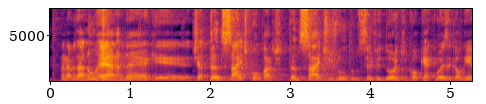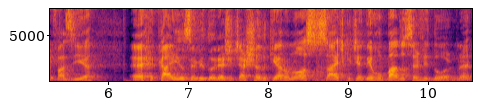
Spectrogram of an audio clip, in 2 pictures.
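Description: A fairly quick voice with ordinary pitch variation, audible room echo and noticeable background noise. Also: man, fairly high pitch for a man. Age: 40s. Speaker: company founder and CEO. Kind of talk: casual interview. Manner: hesitant, filler-heavy.

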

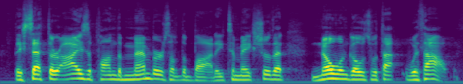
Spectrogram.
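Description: A plain, everyday voice from a man, fairly high in pitch, at a fairly quick pace with ordinary pitch variation, on a very clean recording with a silent background. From Michigan. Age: 30s. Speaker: pastor. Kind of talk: sermon. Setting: church.

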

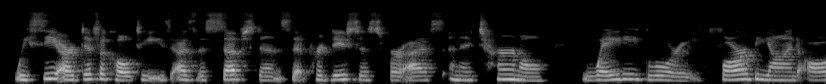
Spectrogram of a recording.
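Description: Somewhat breathy, a woman's fairly high voice keeps fairly even intonation. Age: 40s. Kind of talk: testimony.

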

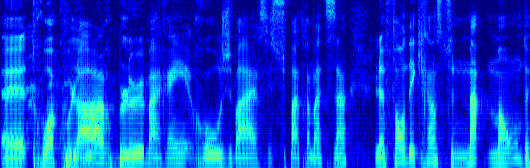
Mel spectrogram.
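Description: With a Quebec accent, a man speaks at a fairly slow pace in a fairly high pitch, his tone bright and sharp in a dry, close sound with no echo. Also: ordinary pitch variation. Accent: Quebec French, Saguenay. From Quebec, Saguenay (Chicoutimi). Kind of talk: casual chat. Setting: stage with audience.

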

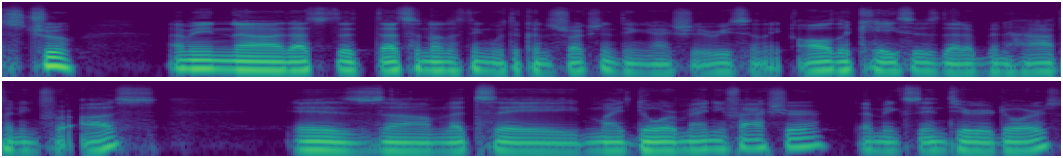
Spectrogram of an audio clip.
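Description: Very deep and low, a man's dark, mellow voice carries a Canadian accent at a fairly quick pace with fairly even intonation. The sound is dry and close with no echo, on a very clean recording with a silent background. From Ontario, Canada (raised; Iranian-born). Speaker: podcast co-host. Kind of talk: casual chat.

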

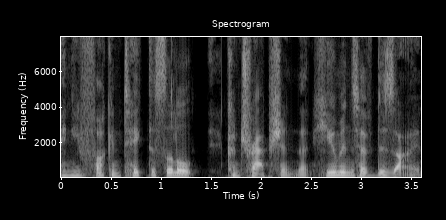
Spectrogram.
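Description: A man whispering, with a dry, close sound and no echo. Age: 20s. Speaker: podcast co-host. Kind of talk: casual chat. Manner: animated.

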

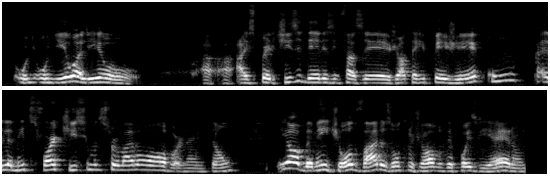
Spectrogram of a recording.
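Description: The tone is dark and mellow. Pitch varies in an ordinary way at a moderate pace. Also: man, high pitch for a man. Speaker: games reviewer. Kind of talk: casual chat.

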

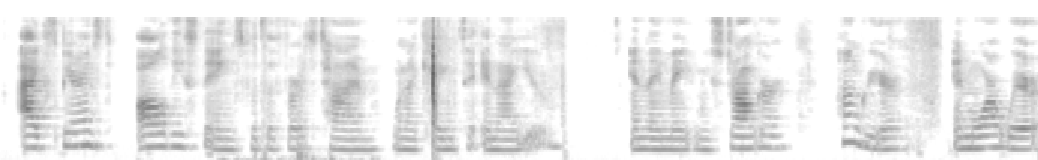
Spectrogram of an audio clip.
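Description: A woman's medium-pitched voice with an American accent, at a moderate pace and with ordinary pitch variation, an unremarkable speaking voice. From Chicago, US Midwest. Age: 20s. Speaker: university student. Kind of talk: reading aloud.

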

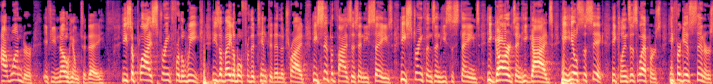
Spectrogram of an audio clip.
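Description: With music in the background, a man speaks at a moderate pace and high pitch, with hardly any pauses. His tone is animated and his intonation lively. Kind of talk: sermon. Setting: church. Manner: rhythmic, building cadence with repeated 'He's the...' lines, rising preacher's fervor; animated, rhetorical questions to congregation, urgent and exhorting.

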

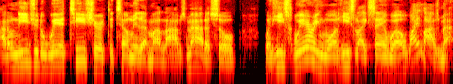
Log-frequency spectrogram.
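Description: A man speaks at a moderate pace with a fairly high pitch and lively intonation. His loudness stays very even over a quiet background. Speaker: podcast co-host. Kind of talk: casual chat. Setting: video call.

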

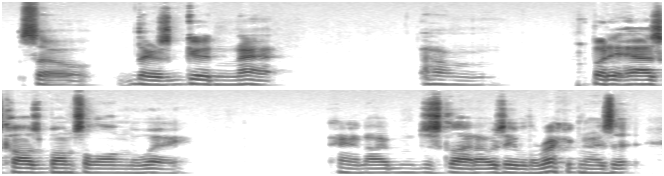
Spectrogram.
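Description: A man with an American accent speaks in a monotone, flat intonation at a fairly high pitch, with long, frequent pauses. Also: fairly slow pace. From US South (Florida). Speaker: firefighter. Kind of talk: podcast interview.

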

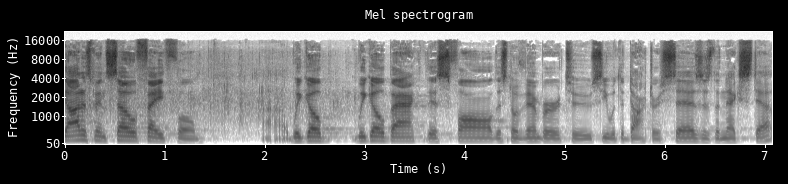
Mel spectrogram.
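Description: Against crowd noise in the background, the speech moves at a moderate pace with ordinary pitch variation. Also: man, medium pitch for a man. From Louisiana, Monroe. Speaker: campus missionary. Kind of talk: sermon. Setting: church.

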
